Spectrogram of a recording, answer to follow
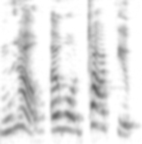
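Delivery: a lightly voiced child turning her back; sulky little girl. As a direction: sulk like a hurt little girl. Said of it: "I talk to my little girl".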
